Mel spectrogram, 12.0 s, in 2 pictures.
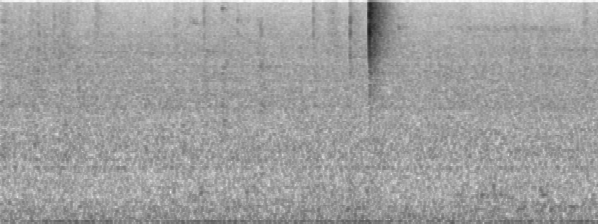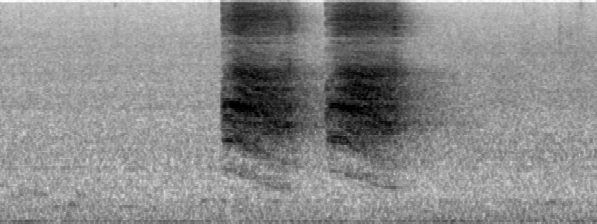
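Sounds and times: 
crows cawing: 8.2 - 10.7.

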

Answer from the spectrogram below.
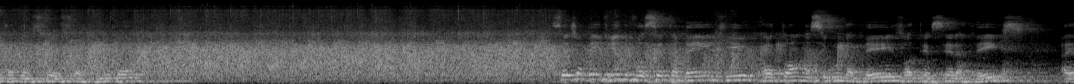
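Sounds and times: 
speech: 0.0 - 1.8, 5.6 - 10.7
audience applause for guests: 0.0 - 8.5.

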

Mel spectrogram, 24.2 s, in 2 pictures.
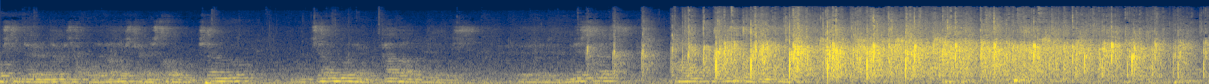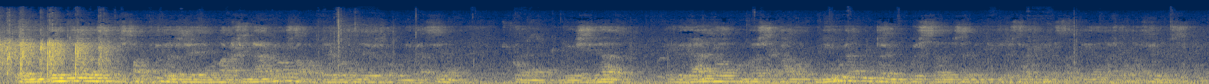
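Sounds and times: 
applause at a political assembly in Zaragoza: 5.9 - 13.3.

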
